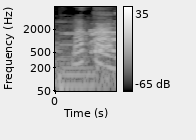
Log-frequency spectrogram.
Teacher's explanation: bunyi m jadi cirinya hidup nasal bilabial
